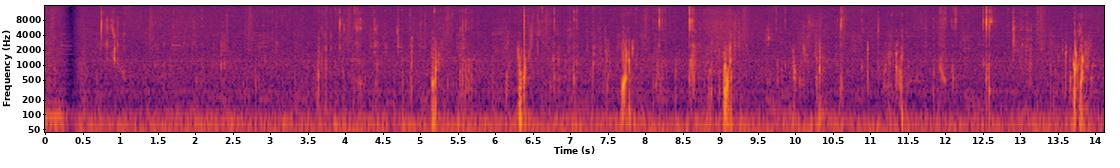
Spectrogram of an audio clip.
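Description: Mouth sounds of a person eating: chewing, with scattered sharp smacks and clicks, and sips from a bowl, over a steady low hum.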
